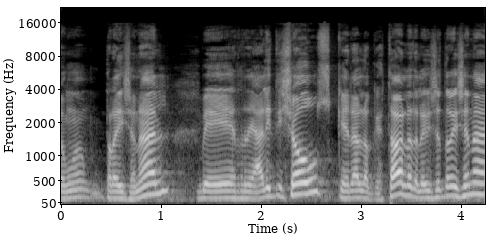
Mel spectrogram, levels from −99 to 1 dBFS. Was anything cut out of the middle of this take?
yes; 1 cut; at 1.4 s

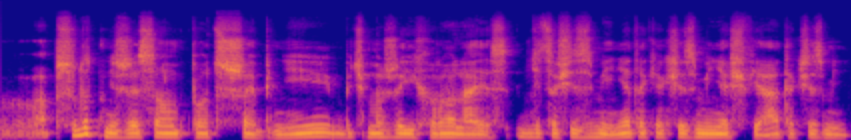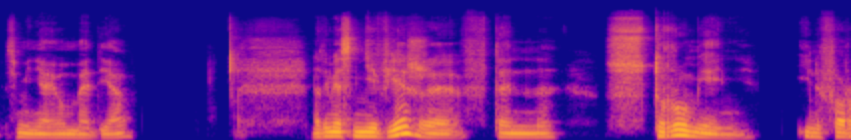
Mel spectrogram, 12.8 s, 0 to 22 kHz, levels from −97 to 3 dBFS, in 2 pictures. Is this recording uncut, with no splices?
yes; 0 cuts

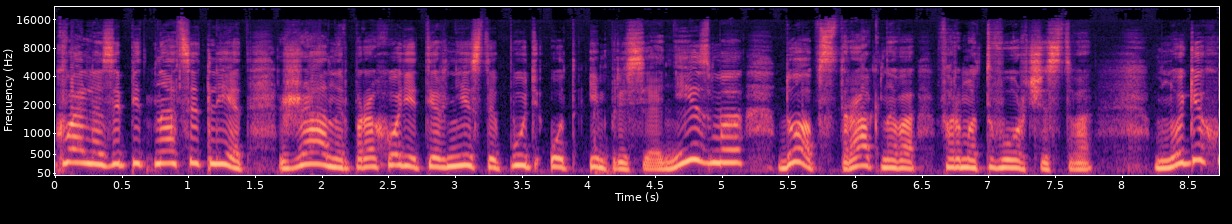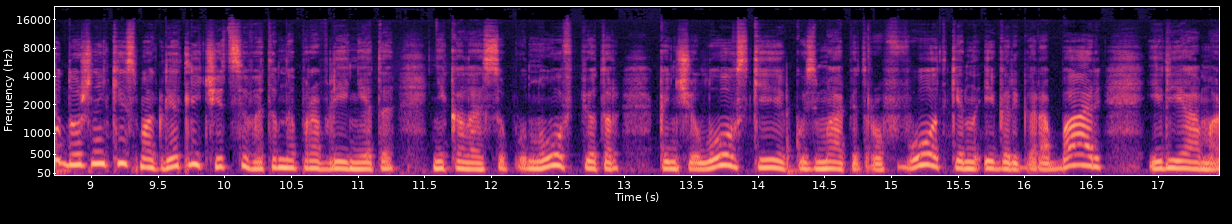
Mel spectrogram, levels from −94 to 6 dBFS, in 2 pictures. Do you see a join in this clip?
no; 0 cuts

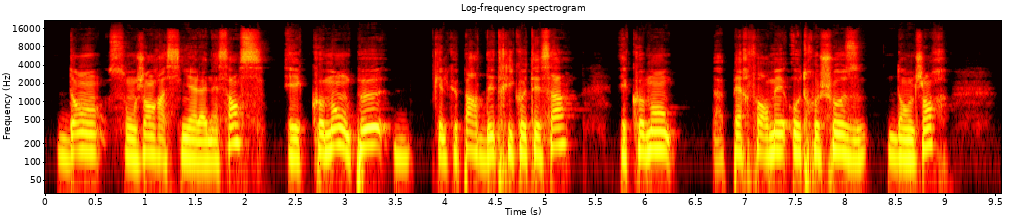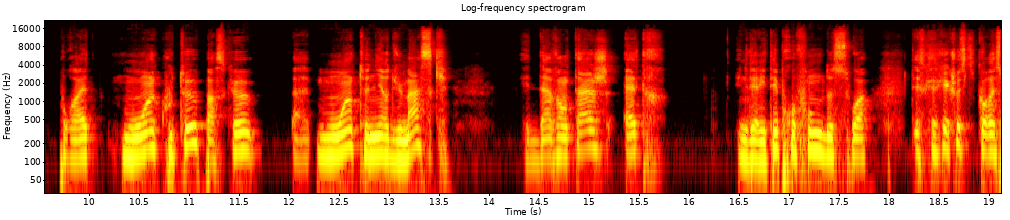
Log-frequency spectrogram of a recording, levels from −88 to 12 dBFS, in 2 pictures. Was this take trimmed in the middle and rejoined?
yes; 1 cut; at 2.3 s

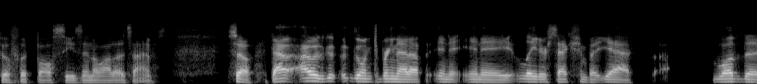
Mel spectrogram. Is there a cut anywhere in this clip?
no; 0 cuts

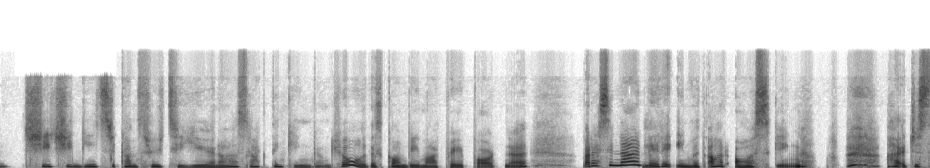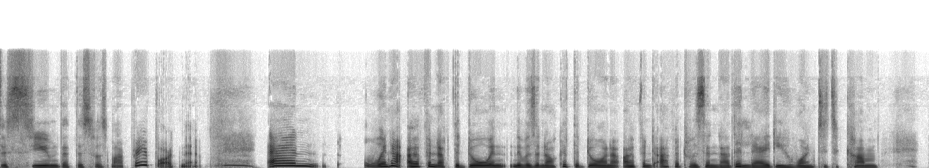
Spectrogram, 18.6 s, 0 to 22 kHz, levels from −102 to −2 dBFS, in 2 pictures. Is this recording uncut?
no; 1 cut; at 6.4 s

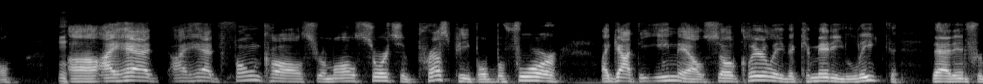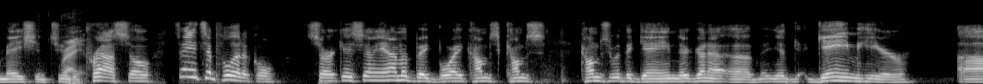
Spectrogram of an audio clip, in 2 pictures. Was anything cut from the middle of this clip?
yes; 1 cut; at 17.7 s

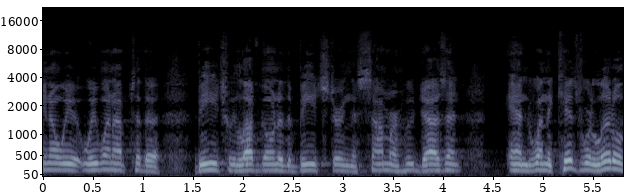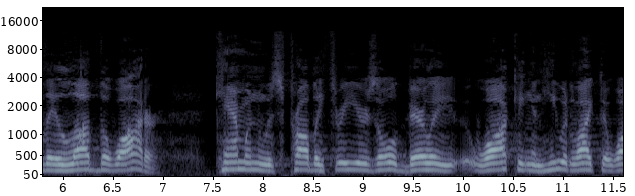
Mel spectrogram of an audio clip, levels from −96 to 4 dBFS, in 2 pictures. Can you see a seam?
no; 0 cuts

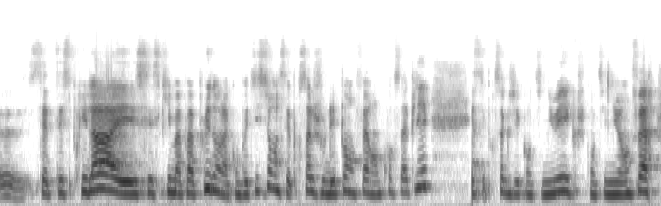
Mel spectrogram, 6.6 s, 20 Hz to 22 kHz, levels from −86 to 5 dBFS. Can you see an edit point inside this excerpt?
yes; 1 cut; at 4.7 s

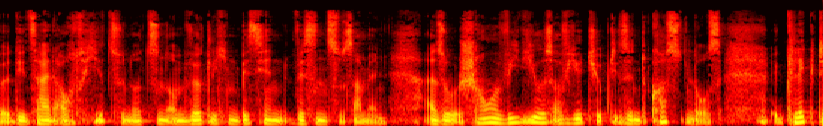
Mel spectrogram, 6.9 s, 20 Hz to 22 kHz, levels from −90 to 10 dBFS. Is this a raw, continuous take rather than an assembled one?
yes; 0 cuts

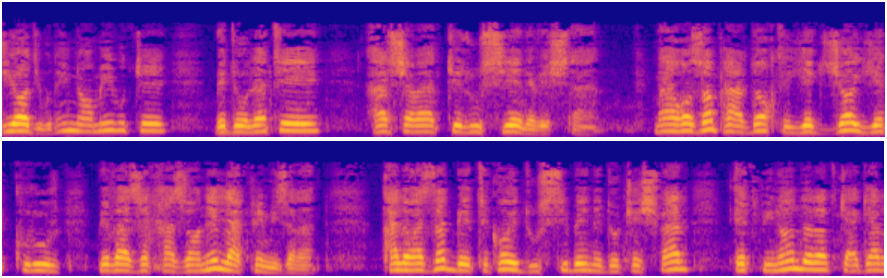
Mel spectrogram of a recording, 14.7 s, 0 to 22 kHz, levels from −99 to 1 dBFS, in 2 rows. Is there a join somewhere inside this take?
no; 0 cuts

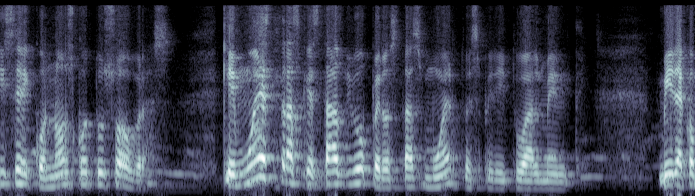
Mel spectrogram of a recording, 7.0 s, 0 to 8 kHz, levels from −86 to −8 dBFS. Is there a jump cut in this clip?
no; 0 cuts

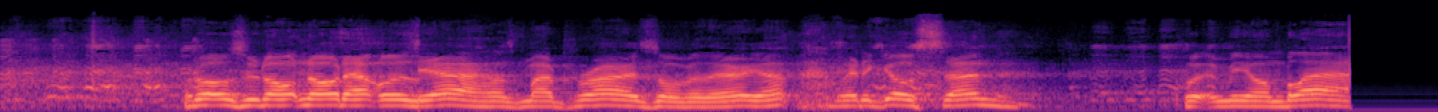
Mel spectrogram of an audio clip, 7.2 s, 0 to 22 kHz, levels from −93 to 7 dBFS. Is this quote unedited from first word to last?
no; 1 cut; at 2.1 s

